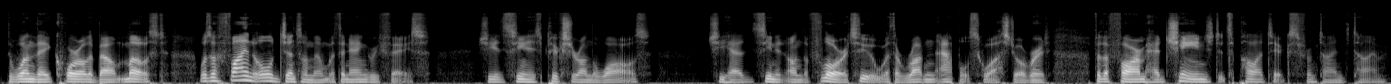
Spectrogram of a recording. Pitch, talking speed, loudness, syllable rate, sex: 115 Hz, 205 wpm, -19 LUFS, 5.4 syllables/s, male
